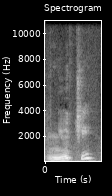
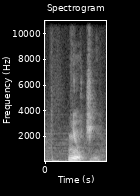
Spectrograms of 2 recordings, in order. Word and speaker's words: Gnucci: Creo que se pronuncia Gnucci. Gnucci, claro, porque si es italiana se pronuncia Gnucci, ¿ya?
